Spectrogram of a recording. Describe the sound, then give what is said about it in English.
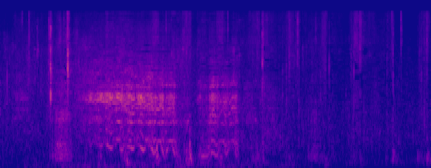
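A horse, pricked on purpose by its rider, gives a loud whinny lasting about two seconds, its shrill cry wavering before trailing off into quieter snorts and faint hoof sounds. “And therefore have I pricked the horse on purpose, because I would not view the massacre.”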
